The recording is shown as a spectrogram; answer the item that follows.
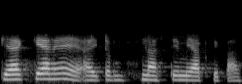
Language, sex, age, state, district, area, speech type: Hindi, female, 30-45, Uttar Pradesh, Ghazipur, rural, conversation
